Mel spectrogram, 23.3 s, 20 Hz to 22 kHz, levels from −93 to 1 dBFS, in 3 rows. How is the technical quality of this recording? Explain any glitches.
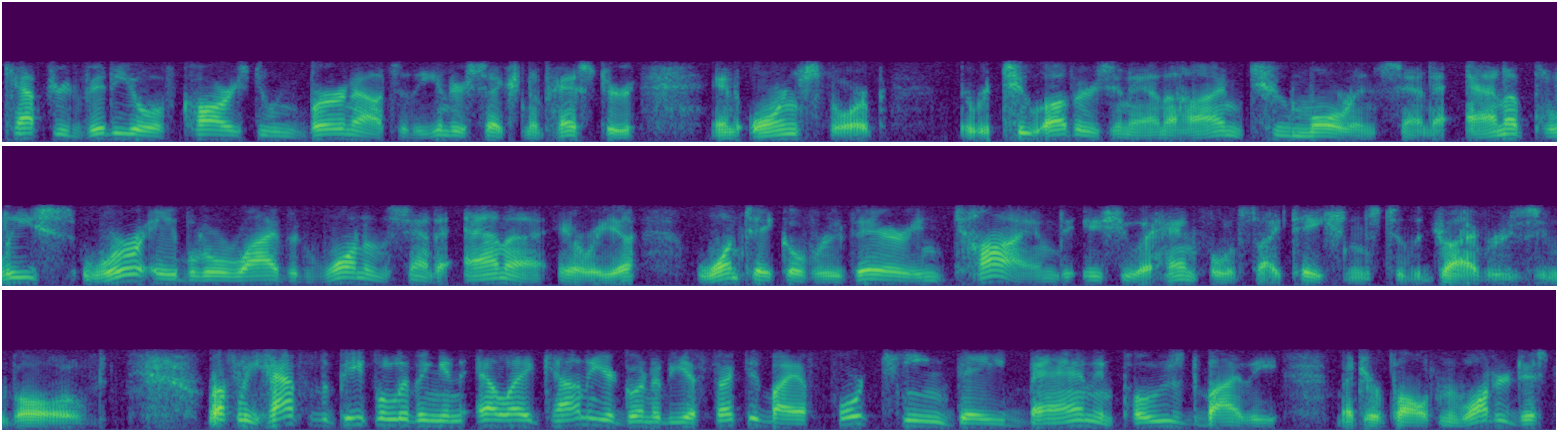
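No glitches to speak of here: the speech comes over an AMR narrowband mobile line, so there's nothing above about 3.7 kHz, and that's just how the phone path sounds rather than anything going wrong.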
